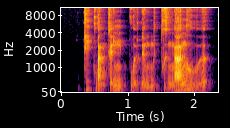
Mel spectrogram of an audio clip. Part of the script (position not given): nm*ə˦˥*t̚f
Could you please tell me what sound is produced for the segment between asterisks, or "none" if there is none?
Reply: ɨ˦˥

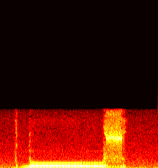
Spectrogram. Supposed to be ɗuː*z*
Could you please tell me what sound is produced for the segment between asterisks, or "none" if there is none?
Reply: z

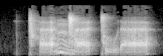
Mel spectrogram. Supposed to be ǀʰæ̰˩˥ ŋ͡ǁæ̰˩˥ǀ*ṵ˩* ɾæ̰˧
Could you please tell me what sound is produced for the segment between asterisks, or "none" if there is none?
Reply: ṵ˩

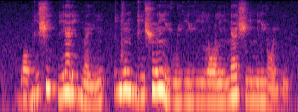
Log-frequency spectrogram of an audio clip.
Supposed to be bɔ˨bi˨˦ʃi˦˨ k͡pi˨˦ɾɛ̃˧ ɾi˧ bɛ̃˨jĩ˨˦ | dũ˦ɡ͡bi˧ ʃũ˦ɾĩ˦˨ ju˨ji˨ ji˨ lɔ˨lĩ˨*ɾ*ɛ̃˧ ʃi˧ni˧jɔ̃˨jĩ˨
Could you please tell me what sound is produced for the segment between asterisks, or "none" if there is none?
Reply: n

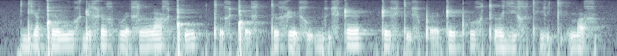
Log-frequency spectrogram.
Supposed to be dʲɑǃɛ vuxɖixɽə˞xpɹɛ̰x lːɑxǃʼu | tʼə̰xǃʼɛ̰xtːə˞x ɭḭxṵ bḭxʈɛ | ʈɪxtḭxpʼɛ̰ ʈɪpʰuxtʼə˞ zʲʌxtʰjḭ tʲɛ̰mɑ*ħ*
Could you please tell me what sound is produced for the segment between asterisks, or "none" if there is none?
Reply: x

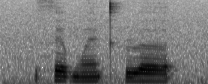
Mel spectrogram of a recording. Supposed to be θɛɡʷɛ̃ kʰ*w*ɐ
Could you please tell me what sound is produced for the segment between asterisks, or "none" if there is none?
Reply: ɹ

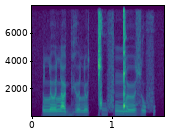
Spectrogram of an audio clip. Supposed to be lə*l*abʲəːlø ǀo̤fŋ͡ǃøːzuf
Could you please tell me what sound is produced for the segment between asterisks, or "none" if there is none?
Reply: l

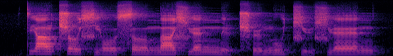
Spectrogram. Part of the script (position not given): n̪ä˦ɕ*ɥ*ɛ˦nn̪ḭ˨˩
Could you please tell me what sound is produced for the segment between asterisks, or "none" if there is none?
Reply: ɥ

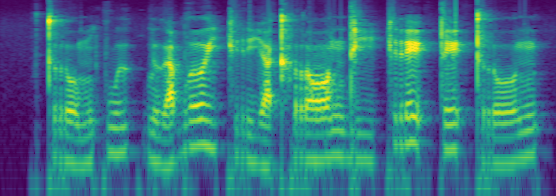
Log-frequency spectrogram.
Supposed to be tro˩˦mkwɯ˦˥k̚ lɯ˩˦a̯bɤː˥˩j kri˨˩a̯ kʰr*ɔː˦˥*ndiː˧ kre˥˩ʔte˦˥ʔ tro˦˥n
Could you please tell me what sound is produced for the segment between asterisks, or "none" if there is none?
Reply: ɔː˦˥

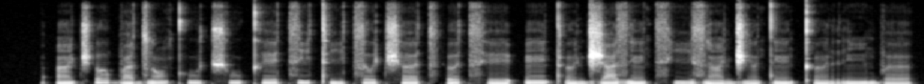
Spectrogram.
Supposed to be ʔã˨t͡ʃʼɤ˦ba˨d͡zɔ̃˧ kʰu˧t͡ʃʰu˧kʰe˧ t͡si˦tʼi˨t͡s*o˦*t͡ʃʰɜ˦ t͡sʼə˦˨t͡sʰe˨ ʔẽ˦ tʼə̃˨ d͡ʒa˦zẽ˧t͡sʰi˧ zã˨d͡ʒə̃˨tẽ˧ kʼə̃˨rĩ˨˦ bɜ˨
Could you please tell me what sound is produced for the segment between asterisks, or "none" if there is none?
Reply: ɤ˦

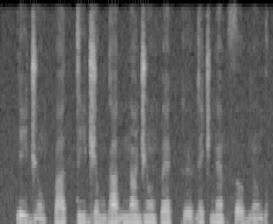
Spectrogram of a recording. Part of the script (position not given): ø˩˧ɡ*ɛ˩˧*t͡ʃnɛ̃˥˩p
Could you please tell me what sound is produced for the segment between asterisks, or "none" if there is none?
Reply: ɛ˥˧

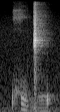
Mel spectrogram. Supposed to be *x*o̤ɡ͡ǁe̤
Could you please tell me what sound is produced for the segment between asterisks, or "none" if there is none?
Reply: x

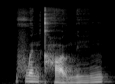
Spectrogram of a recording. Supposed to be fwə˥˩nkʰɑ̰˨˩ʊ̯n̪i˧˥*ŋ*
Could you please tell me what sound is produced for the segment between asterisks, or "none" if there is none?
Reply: ŋ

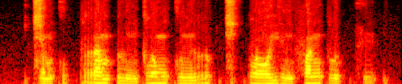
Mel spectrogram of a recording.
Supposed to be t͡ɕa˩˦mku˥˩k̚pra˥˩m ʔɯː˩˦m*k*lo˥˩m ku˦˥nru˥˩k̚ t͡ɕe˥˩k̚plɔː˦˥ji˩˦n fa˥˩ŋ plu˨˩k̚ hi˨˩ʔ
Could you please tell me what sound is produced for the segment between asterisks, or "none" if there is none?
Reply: k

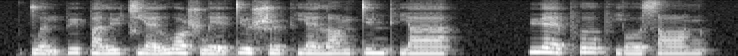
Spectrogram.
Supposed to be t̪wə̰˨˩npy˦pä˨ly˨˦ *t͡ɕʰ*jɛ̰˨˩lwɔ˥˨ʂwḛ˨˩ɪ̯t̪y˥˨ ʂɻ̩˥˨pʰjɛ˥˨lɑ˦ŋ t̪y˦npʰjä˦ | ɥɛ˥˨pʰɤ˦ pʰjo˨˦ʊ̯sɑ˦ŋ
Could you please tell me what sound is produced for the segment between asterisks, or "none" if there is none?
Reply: t͡ɕ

